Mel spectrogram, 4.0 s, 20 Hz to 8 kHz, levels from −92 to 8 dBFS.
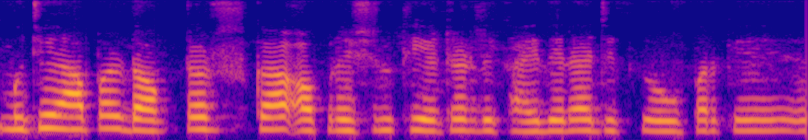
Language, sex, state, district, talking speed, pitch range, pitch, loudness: Hindi, female, Uttar Pradesh, Varanasi, 220 wpm, 225-255 Hz, 230 Hz, -18 LUFS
